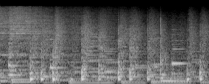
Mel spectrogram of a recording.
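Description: Live band of button accordion, stage piano, bass guitar and drum kit playing a fast instrumental piece, with busy drumming to the fore.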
